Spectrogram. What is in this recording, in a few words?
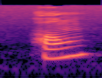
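"hong2", Chinese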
